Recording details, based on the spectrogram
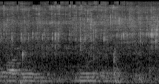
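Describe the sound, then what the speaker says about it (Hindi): Water splashed by hand onto bricks and a floor in hot weather, a continuous wet splashing and pouring wash close by, with no pauses. "मम्मा जी पानी मार रही है ईंटों को और फर्श पर"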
